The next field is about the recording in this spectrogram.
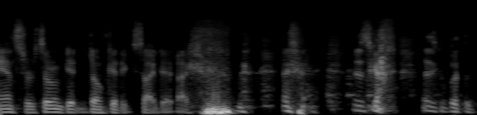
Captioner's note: chuckling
